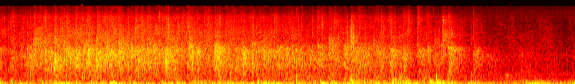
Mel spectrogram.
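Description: Sustained audience applause, another round for three guest writers, a dense crackle of many hands clapping at a steady loudness for several seconds before thinning slightly at the end.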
